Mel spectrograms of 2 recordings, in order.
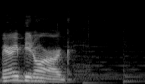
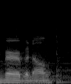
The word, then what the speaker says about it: Maribyrnong: Mary Bjornog. MARIBYRNONG. There we go. That's the town. That's the town name I've given. I could have put it in the chat, but it's pronounced Merbenong.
